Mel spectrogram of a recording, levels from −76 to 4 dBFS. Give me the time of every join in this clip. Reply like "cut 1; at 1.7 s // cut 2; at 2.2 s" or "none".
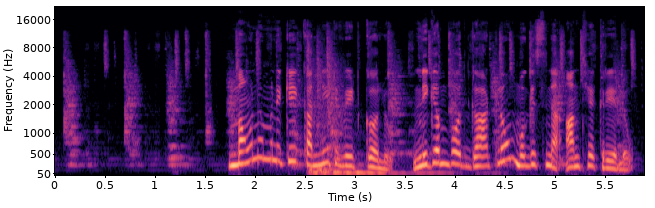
cut 1; at 1.6 s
